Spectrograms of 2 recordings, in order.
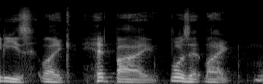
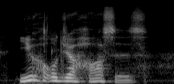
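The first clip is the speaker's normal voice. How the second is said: put-on sassy Southern belle voice and accent. Asking how a sassy southern belle would say the phrase, then trying it: sassy southern belle voice. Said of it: "like a sassy Southern belle?".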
